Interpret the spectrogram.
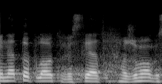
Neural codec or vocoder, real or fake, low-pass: autoencoder, 48 kHz, 32 numbers a frame, DAC-VAE, trained on Japanese speech; fake; 10.8 kHz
